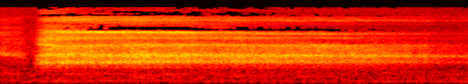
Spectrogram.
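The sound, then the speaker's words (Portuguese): A slow, long exhalation through an open glottis during a breathing exercise: a soft, breathy rush of air begins abruptly and holds steady for several seconds, fading gradually toward the end. “Mas a expiração vai ser ativa, abrindo a glote e soltando o ar o mais devagar e mais longo que puder, assim.”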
